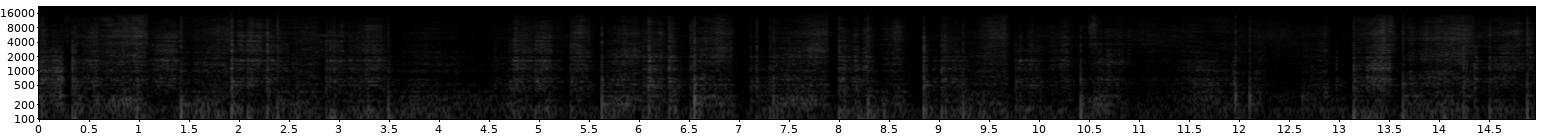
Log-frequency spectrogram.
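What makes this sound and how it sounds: The backs of fingernails tap and trace scratchily across a large, flat, solid wooden tabletop with a smooth white finish. The result is a steady run of soft, dull taps mixed with dry scraping and rubbing, weighted toward low, woody tones. Each tap dies away quickly with little ring.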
